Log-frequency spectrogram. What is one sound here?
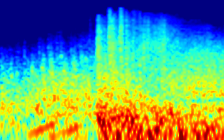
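Shells splash heavily into the sea.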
